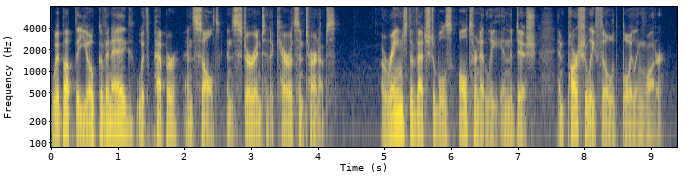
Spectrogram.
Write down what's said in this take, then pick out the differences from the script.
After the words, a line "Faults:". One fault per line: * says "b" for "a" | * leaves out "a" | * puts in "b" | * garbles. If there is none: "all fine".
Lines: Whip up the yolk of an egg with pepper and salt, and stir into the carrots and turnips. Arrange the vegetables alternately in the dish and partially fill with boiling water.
Whip up the yolk of an egg with pepper and salt, and stir into the carrots and turnips. Arrange the vegetables alternately in the dish and partially fill with boiling water.
Faults:
all fine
